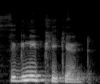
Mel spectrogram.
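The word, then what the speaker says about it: significant: लेकिन इस वर्ड में देखिए, इस वर्ड में जी का उच्चारण किया जा रहा है। जैसे सिग्निफिकेंट, ये है सिग्निफिकेंट का मतलब होता है महत्वपूर्ण।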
